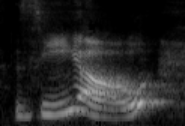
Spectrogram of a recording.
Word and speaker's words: ZO: best on the market why is that yes Zeo is how the brand is pronounced and everybody calls it so stands for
